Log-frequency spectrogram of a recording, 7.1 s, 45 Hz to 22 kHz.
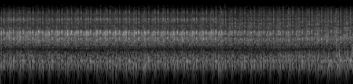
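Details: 1993 first-gen Cummins diesel at idle: uneven, lopsided beat with a dip each cycle from a dead cylinder 2. Cause is a blown head gasket with a nickel-size hole between cylinders 1 and 2.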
